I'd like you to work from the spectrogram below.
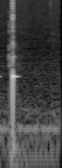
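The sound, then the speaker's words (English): A drink can is cracked open: a single sharp snap of the tab with a brief metallic ring, then only a low steady hum. No one speaks. “We're popping bottles in the sense of opening cans.”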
